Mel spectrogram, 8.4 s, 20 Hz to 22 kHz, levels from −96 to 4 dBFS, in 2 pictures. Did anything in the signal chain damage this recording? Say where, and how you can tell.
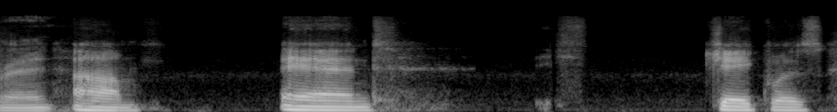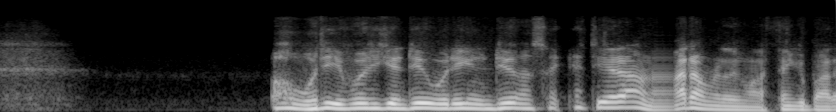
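Yes. The damage happened on the network, after the call codec. Each packet of the call carries a short slice of audio, and some of those packets never arrived in time to be played.

Short concealed packet loss shows at 2.75 to 2.79 s and at 5.31 to 5.34 s, just before "oh what are you". Each is a brief smear or wobble. About 20 ms went missing each time. The receiver stretched the previous sound across the hole, then blended back.

A burst of packet loss hits at 7.46 to 7.57 s, right after "was like dude I". About 100 ms never arrived. The decoder held the last sound and faded it down. Then the audio resumes further on, with that stretch simply gone.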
